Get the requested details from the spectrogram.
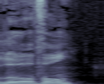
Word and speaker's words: Louisville: Came back through Louisville, and that is how you say it. We asked.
